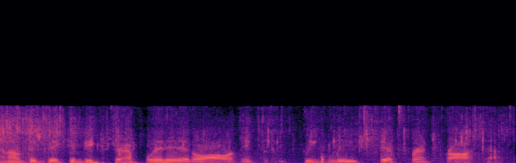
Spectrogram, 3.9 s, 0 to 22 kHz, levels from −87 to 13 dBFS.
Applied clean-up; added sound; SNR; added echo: neural mask model RNNoise.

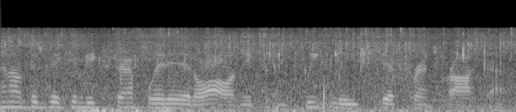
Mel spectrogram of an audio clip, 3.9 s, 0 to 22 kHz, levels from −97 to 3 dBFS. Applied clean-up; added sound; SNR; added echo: none; Bird; 1 dB; none.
